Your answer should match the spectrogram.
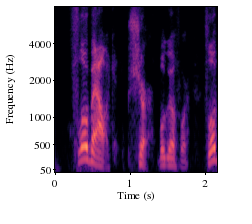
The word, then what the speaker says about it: Balogun: Florian Balgan. Florian. Okay. I I thought I was saying it right, but Adam Bingan keeps correcting me. You say Flo Balligan. Flo Balagan.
